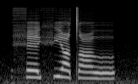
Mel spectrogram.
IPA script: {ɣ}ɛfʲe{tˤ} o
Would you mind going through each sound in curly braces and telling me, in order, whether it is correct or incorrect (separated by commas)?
incorrect, correct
